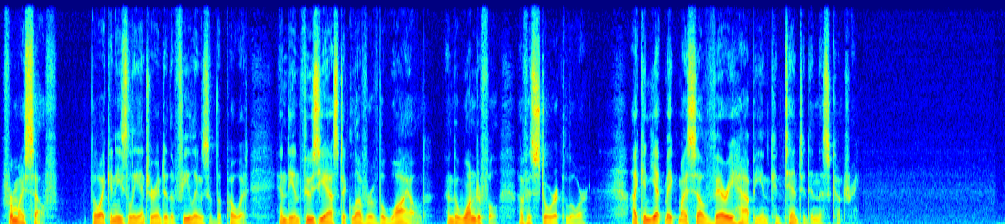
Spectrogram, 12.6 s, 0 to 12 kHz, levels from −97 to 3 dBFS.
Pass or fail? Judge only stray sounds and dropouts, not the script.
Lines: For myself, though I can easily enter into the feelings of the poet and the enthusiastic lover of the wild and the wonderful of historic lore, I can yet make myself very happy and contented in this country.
pass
